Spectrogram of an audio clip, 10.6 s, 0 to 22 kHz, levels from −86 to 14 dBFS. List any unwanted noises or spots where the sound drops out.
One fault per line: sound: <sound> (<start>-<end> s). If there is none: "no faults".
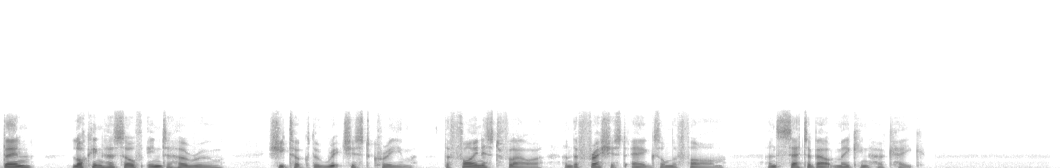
no faults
